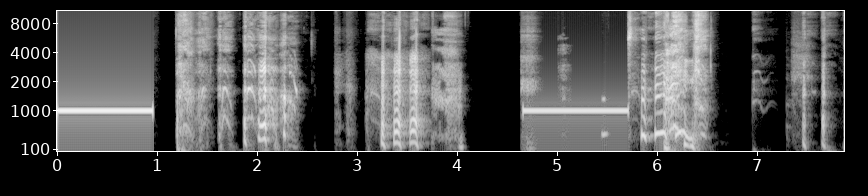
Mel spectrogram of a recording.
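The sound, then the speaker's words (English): Two loud, steady censor bleeps, each lasting about a second, cut in at the start and midway, with bursts of laughter and vocal noises between and after them. “put that in the timestamp so we can beep that.”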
